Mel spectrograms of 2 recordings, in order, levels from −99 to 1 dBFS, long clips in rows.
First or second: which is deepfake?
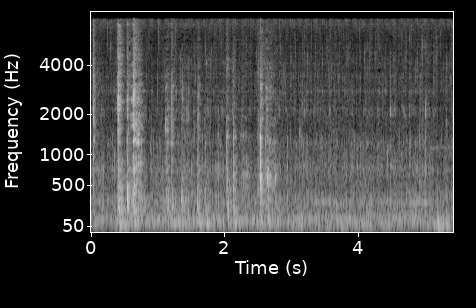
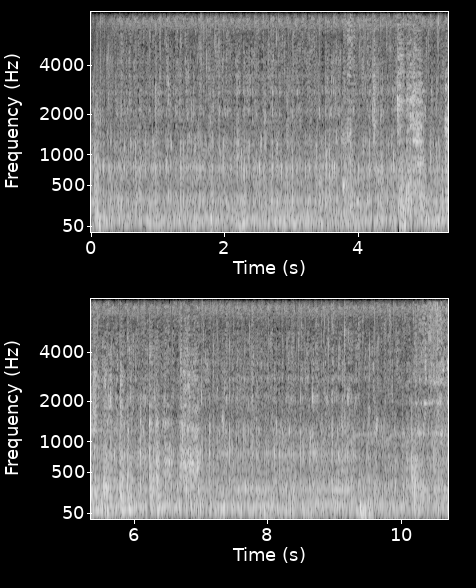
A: first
